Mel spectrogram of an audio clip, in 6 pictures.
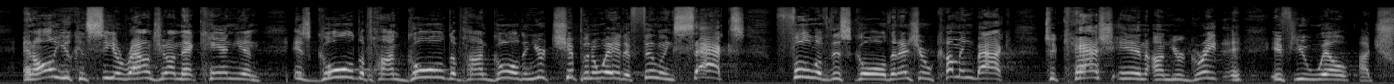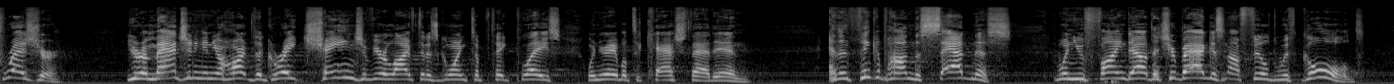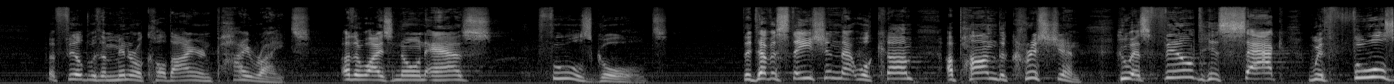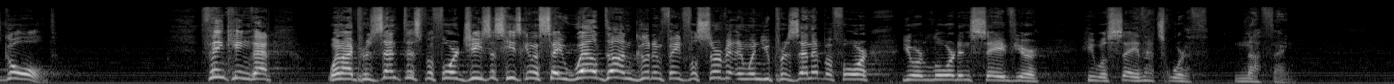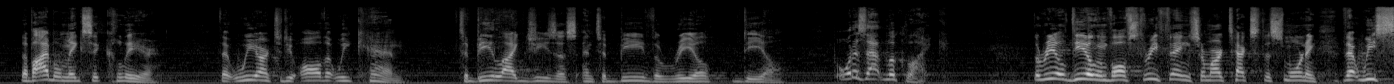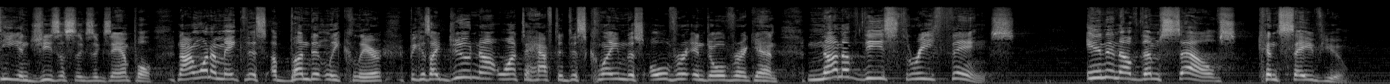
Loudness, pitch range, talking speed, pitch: -24 LUFS, 170-265 Hz, 165 wpm, 225 Hz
